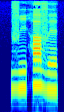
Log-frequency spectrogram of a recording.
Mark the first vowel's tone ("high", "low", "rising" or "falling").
low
